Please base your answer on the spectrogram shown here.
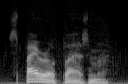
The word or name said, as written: spiroplasma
